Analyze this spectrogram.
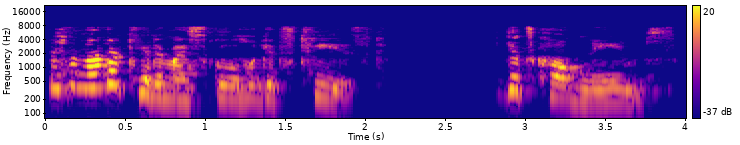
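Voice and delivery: put-on gentle read-aloud storytelling for children; story reading. Teacher reading a story to her students, storybook voice. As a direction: read it to the class like a picture book.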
